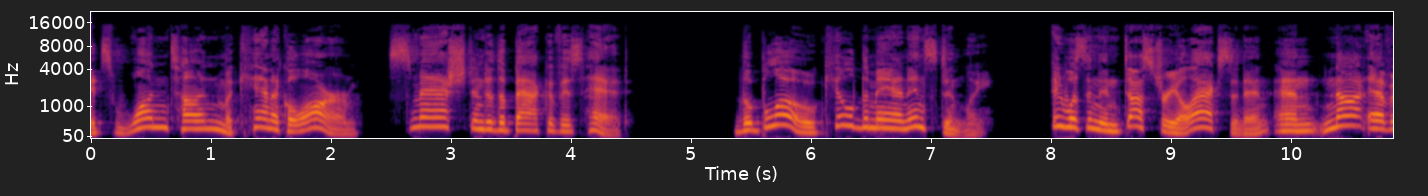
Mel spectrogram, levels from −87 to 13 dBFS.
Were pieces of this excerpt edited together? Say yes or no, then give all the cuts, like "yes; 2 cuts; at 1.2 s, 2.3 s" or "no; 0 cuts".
yes; 1 cut; at 7.8 s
